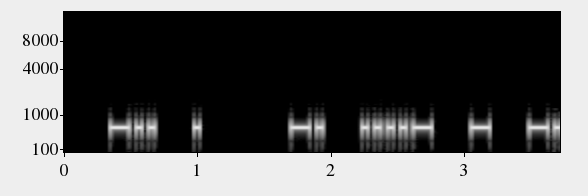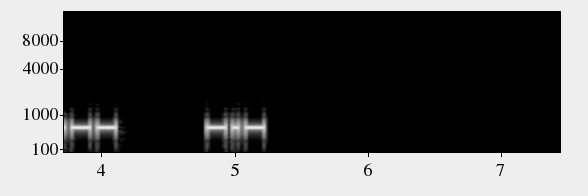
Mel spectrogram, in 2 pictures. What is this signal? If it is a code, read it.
Morse code, heard as a keyed tone, about 25 wpm, spaced as for 18 wpm, 600 Hz. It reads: DE N4TY K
